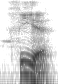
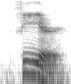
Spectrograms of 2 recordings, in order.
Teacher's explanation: RP, diphthong, fear, general American, fear, right? Monophthong.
